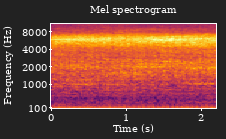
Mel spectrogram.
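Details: 1988 Mercedes 300SE nearing 400,000 miles, warm idle: smooth, even hum with no ticking or rattling, not smoking badly; engine sounds healthy.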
